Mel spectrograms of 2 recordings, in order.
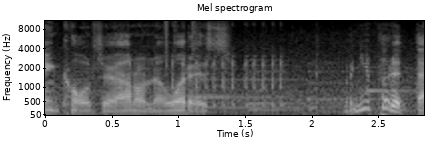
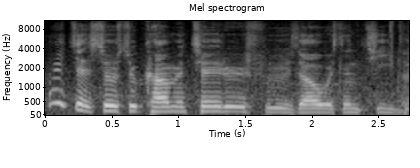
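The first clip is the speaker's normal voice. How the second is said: loud, higher sneering street thug; 7 semitones higher, 7 dB louder than usual. Acted. Thug confronting the TV star, sneering and loud. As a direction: lean in and taunt her like a punk.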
